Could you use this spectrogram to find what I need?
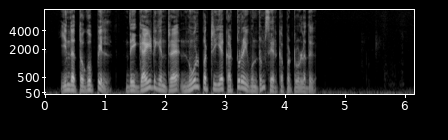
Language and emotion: Tamil, neutral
